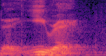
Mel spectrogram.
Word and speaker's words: Jireh: J-I-R-E-H. – Okay, the Yahweh at the beginning like we had earlier, and then J-I-R-E-H. So then J is pronounced with a Y sound, as in Yubilate and Yireh.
